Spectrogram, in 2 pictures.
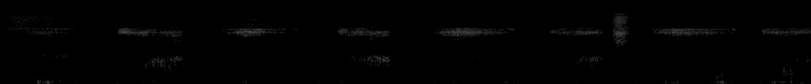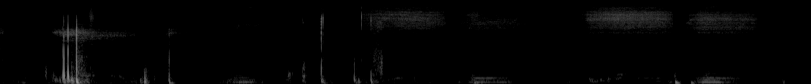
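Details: Shiba Inu the day before dying, struggling: hissing, wheezy breaths repeated roughly every second, airy and high-pitched, with a few sharp clicks and louder rasping gasps toward the end.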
